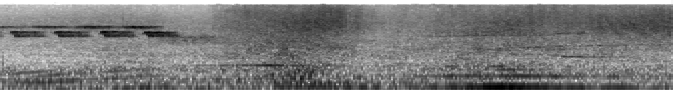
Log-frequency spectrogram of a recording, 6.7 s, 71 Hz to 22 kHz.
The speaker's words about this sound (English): I can lie in bed at night and I can hear the swooshing of cars along the street at 2 or 3 in the morning like that. And it's a very calming sound. It's just a really kind of calming sound to hear it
